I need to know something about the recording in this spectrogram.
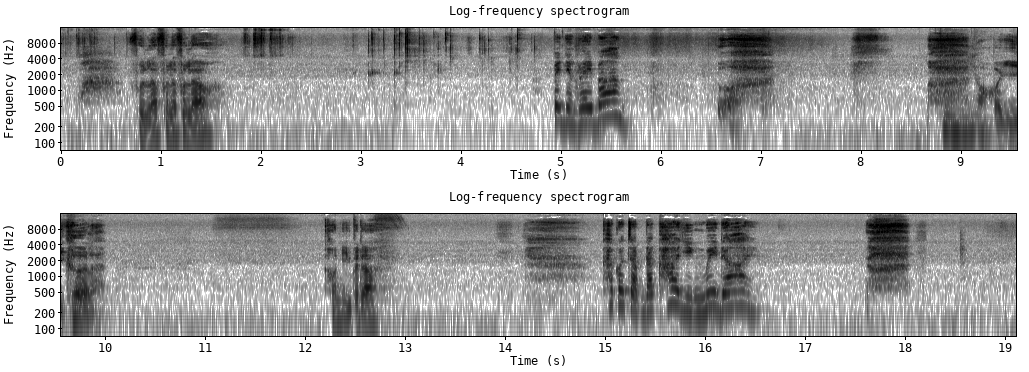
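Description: A man speaks in short, tense lines.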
